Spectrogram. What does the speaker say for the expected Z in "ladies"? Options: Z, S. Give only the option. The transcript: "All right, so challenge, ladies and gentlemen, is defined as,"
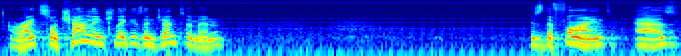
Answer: Z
